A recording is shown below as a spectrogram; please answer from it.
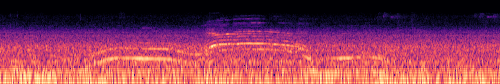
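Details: A domestic cat in a confrontation with a neighbourhood cat: a low moaning wail that swells into a louder arched yowl and then falls back to a low moan, over steady background hiss.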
